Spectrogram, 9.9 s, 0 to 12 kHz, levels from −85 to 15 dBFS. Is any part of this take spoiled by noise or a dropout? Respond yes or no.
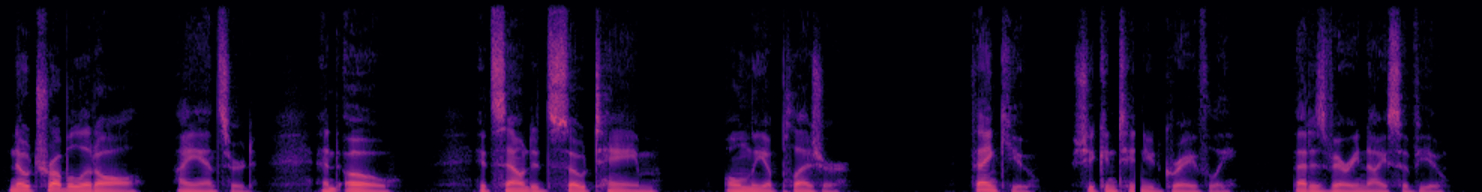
yes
